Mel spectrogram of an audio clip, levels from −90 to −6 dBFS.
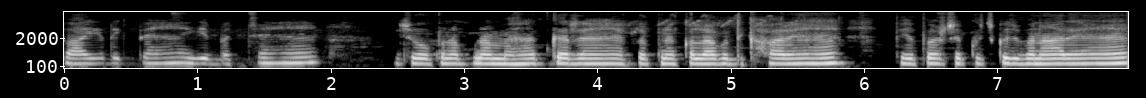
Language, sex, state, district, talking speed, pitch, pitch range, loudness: Hindi, female, Bihar, Jahanabad, 190 wpm, 230 Hz, 225-235 Hz, -24 LUFS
